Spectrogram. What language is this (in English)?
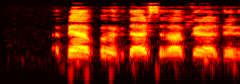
Urdu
